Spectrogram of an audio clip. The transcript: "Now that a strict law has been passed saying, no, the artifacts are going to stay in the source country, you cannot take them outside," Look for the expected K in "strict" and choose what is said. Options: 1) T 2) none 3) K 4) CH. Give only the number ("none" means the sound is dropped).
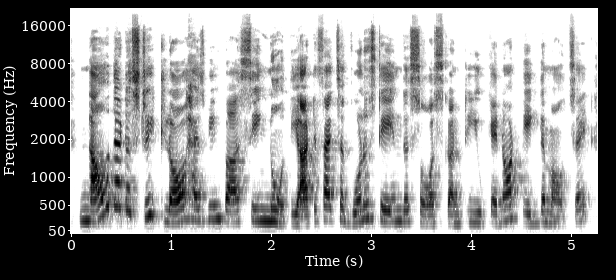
2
